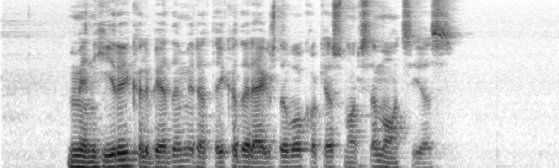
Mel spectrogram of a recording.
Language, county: Lithuanian, Vilnius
